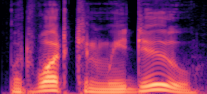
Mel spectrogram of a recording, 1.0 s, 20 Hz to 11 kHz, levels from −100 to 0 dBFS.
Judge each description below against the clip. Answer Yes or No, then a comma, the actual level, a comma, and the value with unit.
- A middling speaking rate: No, fast, 290 wpm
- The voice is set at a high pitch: No, low, 125 Hz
